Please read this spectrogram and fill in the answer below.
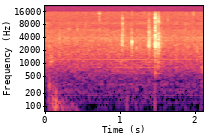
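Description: Near silence: room tone with a few faint computer keyboard clicks.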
